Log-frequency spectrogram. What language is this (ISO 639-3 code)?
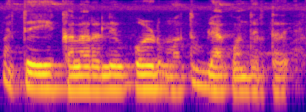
kan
